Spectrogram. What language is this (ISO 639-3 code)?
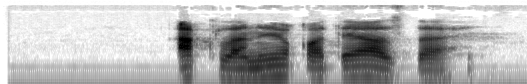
uzb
